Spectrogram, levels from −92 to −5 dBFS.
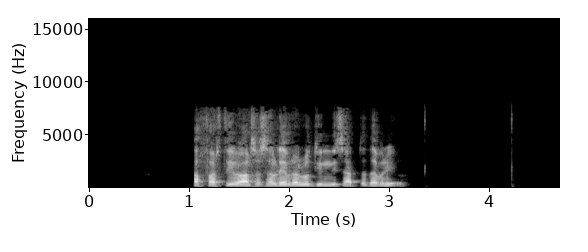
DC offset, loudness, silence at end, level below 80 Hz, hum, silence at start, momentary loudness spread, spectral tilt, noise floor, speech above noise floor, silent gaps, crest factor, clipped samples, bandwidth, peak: under 0.1%; -21 LUFS; 1.6 s; -66 dBFS; none; 1.05 s; 9 LU; -4.5 dB/octave; under -90 dBFS; over 69 dB; none; 22 dB; under 0.1%; 7.8 kHz; -2 dBFS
